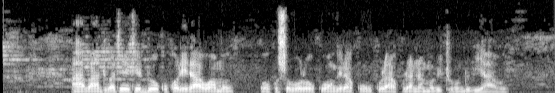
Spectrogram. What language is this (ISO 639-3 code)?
lug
